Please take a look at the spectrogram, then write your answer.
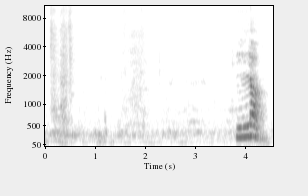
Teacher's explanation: ल का उच्चारण करते समय जो हमारी हवा है वो बगल से निकल जाती है, इसलिए इसे पार्शियल वर्ग कहा गया है।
